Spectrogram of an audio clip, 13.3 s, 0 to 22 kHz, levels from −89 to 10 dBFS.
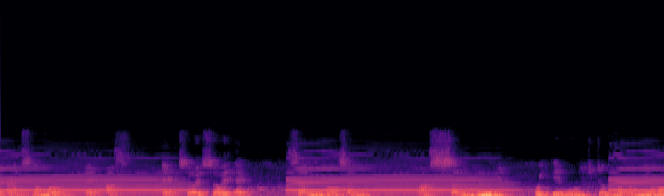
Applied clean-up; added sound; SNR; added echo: none; Wind instrument, woodwind instrument; 9 dB; reverberation time 0.9 s.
